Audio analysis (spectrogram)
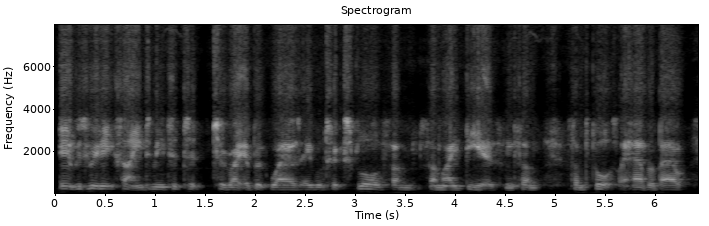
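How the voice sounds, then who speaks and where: A man in his forties giving a thoughtful interview, speaking haltingly with repeated words and many verbal hedges. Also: deep voice, level tone, slightly rough, low-quality recording. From Scotland. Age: 40s. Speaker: interview guest, novelist and screenwriter.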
